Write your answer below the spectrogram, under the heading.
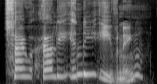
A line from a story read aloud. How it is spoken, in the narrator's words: said madam, and laughed again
